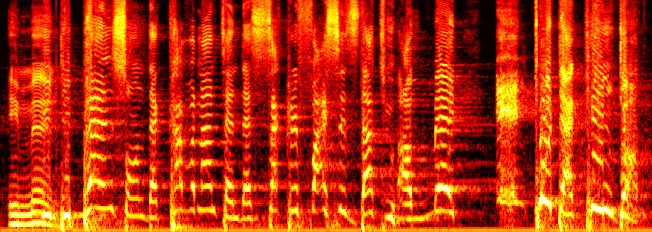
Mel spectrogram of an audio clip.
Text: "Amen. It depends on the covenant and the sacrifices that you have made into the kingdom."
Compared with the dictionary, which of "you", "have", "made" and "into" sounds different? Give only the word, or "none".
none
